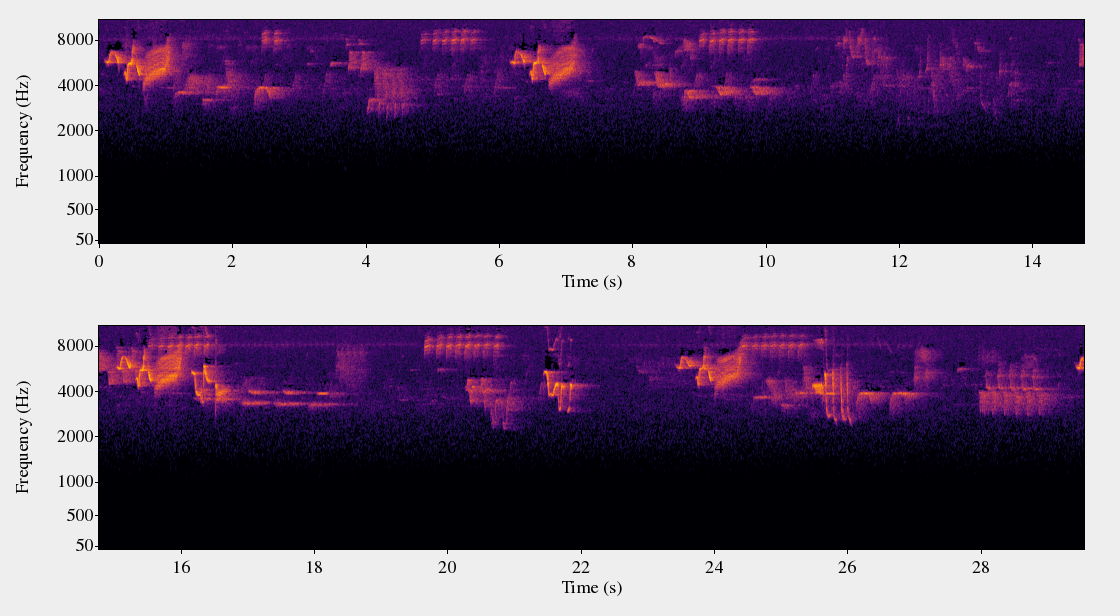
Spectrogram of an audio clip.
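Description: Birdsong: several birds chirping and trilling in short, high-pitched phrases with brief pauses between them.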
